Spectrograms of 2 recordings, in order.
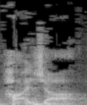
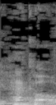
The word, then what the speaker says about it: Hacer: Her name is Her name is, well, it's spelled H-A-C-E-R, and it's pronounced Hijar. Hijar. Can I remember that? Because it's like, imagine a jar of, like, coffee, and you say, hi, hi to the jar. So, Hijar.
